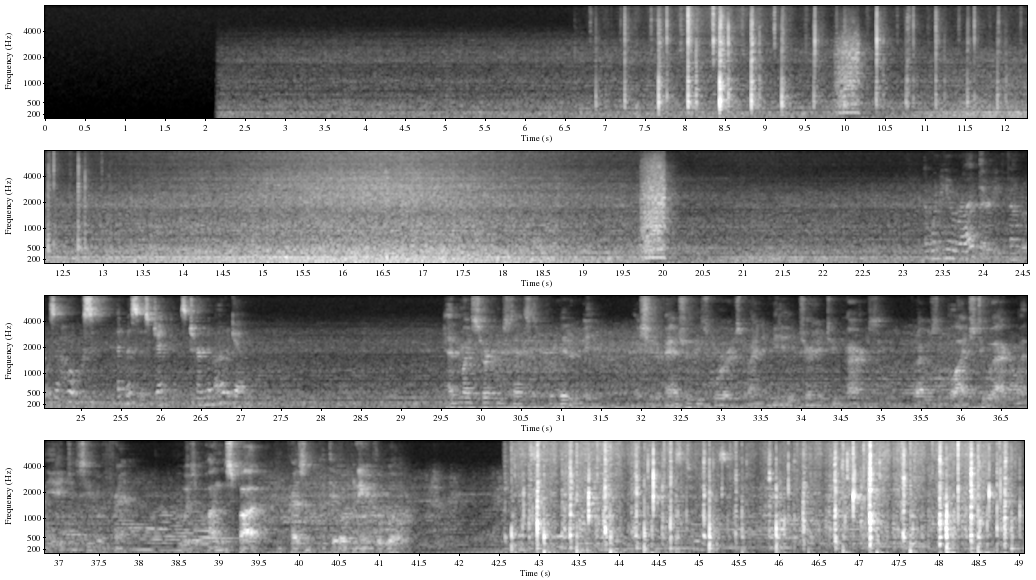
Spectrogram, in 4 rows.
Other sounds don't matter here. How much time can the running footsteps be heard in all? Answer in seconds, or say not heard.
13 s.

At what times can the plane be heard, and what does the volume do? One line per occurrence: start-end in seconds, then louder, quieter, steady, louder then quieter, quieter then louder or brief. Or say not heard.
2.1-49.0 louder then quieter.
